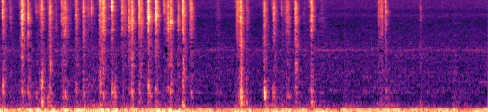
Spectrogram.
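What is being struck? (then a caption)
Plastic laptop keyboard. Plastic chiclet keys on a plastic laptop keyboard are typed rapidly with the fingertips of both hands. The result is a dense run of short, light, bright clicks over a steady low hum, thinning to a few scattered taps in the second half.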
